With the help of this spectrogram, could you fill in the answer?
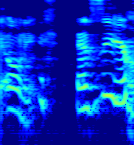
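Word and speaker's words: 鬼: Should we let him become an Onai? Nah, scrap his suit so excuse we me. Can make so we an can make Kyria's form better. Excuse me. What? Onai? Oni.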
